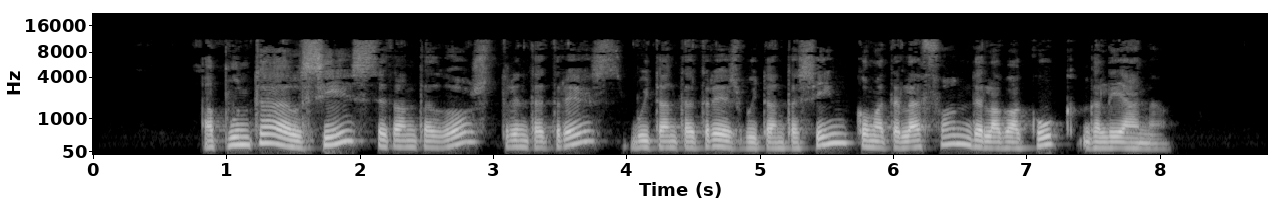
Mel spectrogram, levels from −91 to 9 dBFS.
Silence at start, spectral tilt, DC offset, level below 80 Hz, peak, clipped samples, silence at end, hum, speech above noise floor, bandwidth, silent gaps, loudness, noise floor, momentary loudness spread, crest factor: 0.8 s; -6.5 dB/octave; under 0.1%; -64 dBFS; -2 dBFS; under 0.1%; 0.75 s; none; 64 dB; 11.5 kHz; none; -19 LUFS; -82 dBFS; 7 LU; 16 dB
